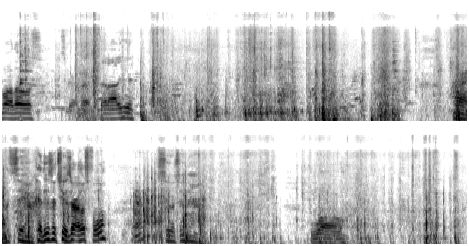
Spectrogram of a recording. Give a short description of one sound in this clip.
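Cardboard boxes rustle and scrape as they are handled.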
